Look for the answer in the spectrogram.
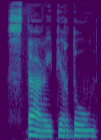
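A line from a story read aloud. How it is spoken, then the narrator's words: Quiet cheerful hiss. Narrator (Russian): прошипел тихонько, весело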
